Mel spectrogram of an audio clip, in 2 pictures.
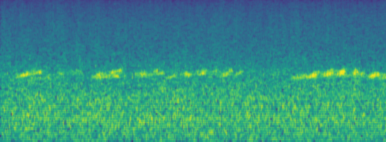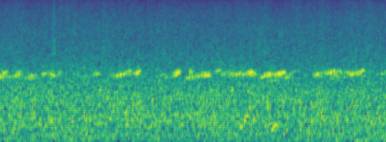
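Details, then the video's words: Frog chorus beside a forest river: bursts of quick trilling croaks come and go every second or so, layered over a continuous wash of flowing water. "River and Frogs sleep sounds"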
